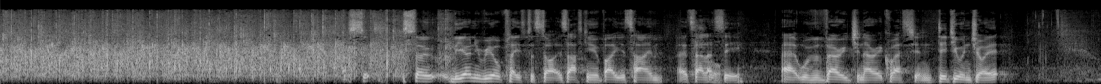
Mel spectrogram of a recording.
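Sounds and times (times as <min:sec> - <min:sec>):
audience applause welcoming the speakers: 0:00.0 - 0:04.6
speech: 0:03.5 - 0:10.2.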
